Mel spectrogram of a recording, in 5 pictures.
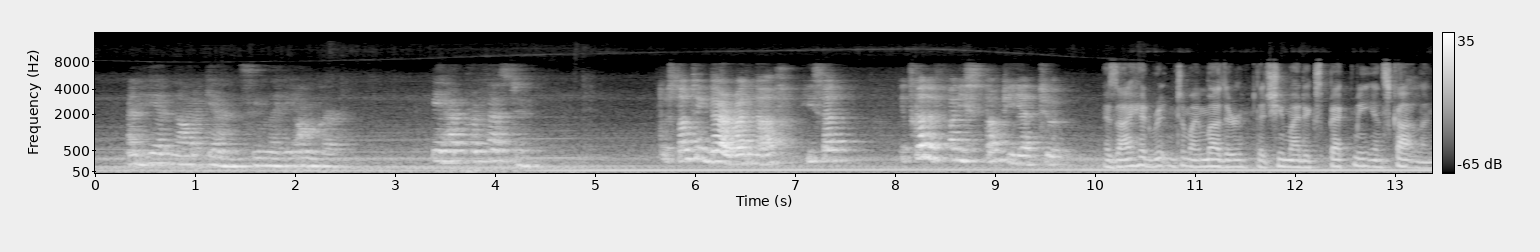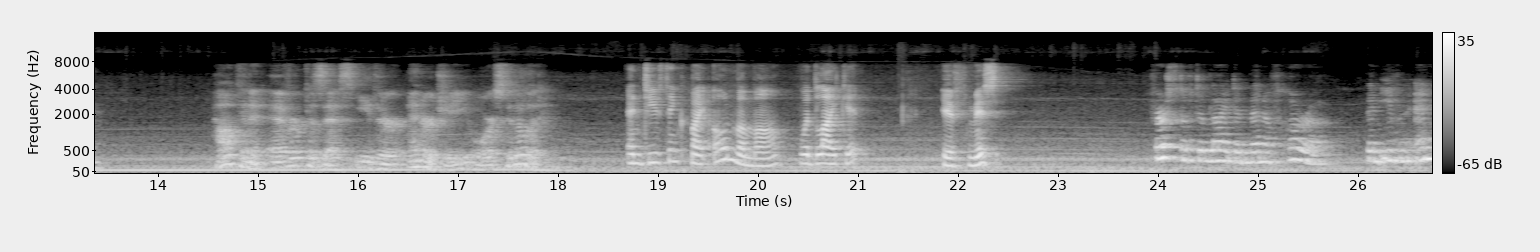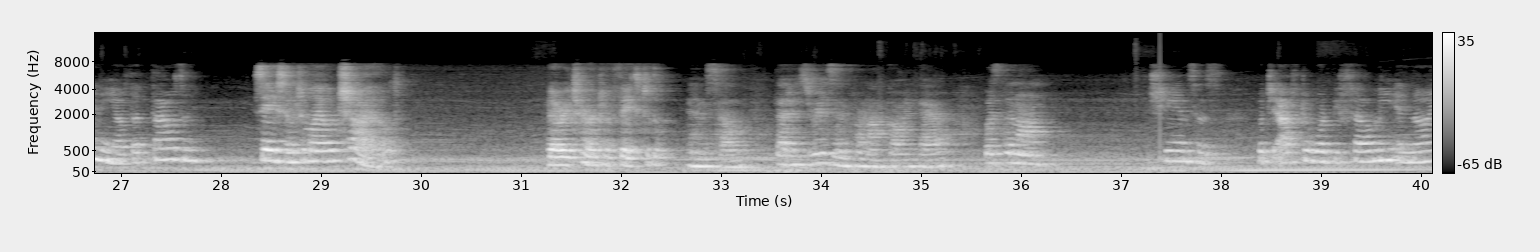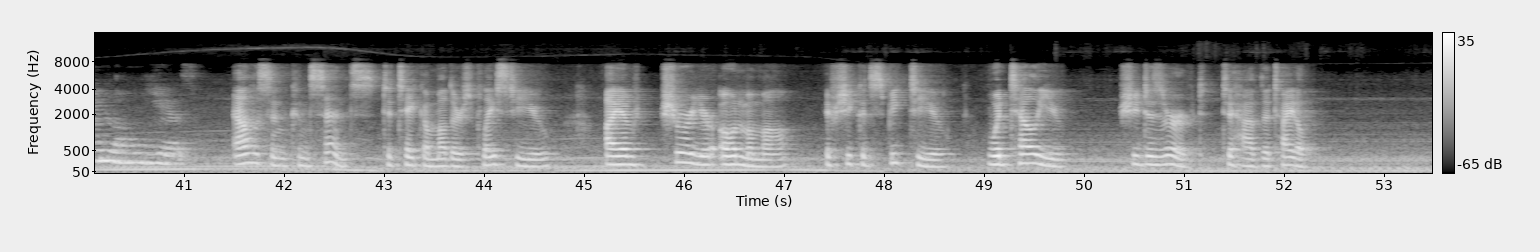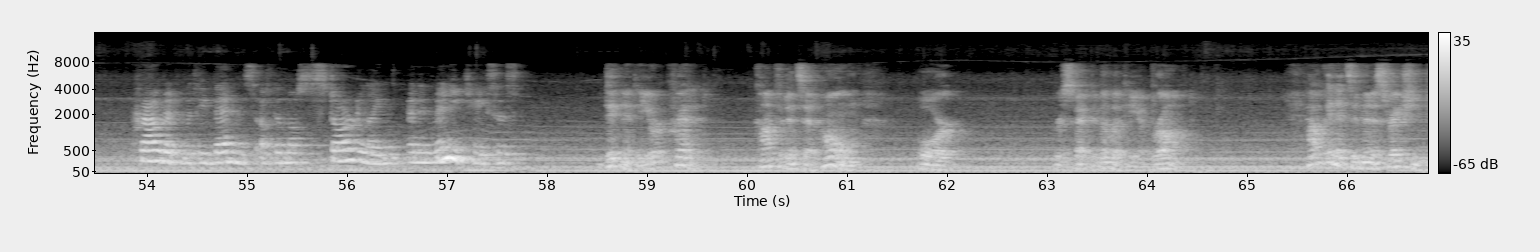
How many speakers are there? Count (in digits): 7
